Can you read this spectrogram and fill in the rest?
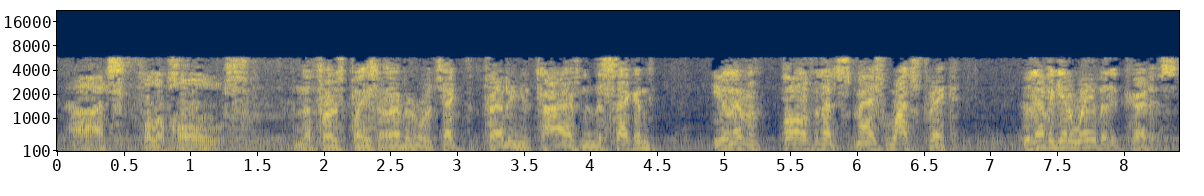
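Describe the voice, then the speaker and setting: A man's voice: medium pitch, lively intonation, fairly quick, background noise, close to an everyday voice. An American man playing a tough, blunt, wisecracking private detective in a 1940s radio drama. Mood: blunt, warning. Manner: blunt, wry, colloquial. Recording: muffled 1940s radio recording with music.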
